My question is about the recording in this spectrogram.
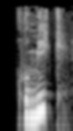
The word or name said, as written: komik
